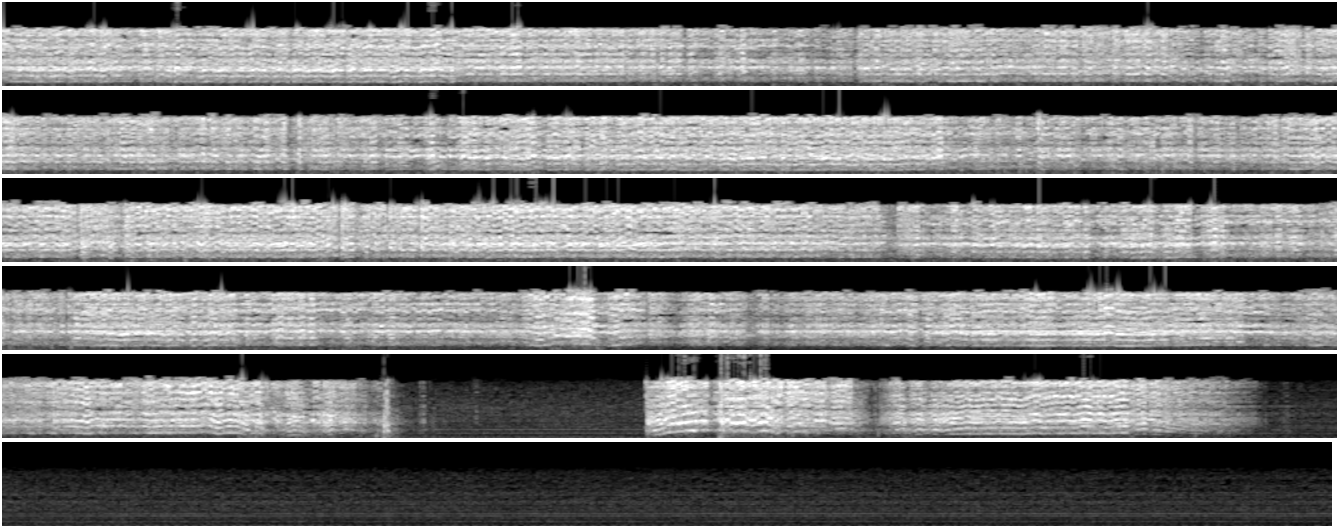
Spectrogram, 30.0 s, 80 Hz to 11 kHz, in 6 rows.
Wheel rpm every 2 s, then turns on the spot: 220, 230, 230, 220, 220, 220, 220, 220, 230, 220, 180, 100, 70, 0, 0.
none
